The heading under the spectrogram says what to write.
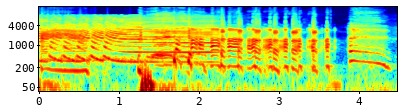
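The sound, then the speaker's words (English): A loud, brassy air horn sound effect blares in sustained blasts, then breaks into shorter choppy bursts, with some chuckling voices near the end. “Oh, we didn't do the air horns.”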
